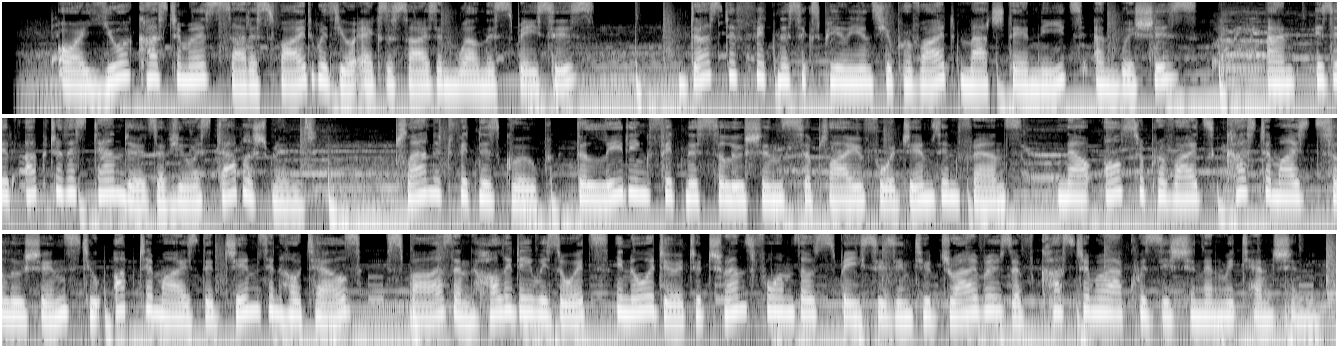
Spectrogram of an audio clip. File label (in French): Film promotionnel, voix off extraits anglais; US Planet Fitness Group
